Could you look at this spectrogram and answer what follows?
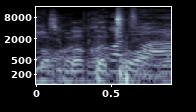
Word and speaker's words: Thibaut Courtois: Am I pronouncing this correctly? Thibaut Courtois, right?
